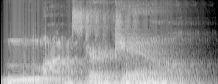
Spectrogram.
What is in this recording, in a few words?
Monster Kill, announcer male; Unreal Tournament; ut2004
